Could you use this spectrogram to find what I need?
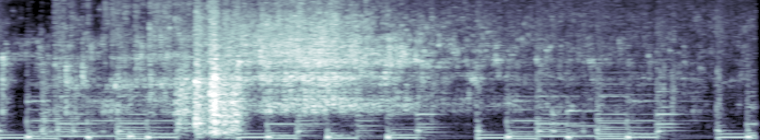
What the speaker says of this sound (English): Let those fry in the oil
